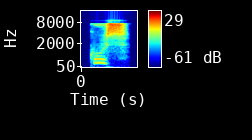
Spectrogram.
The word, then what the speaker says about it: kus: Kus like coos, but short.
